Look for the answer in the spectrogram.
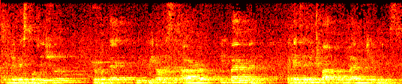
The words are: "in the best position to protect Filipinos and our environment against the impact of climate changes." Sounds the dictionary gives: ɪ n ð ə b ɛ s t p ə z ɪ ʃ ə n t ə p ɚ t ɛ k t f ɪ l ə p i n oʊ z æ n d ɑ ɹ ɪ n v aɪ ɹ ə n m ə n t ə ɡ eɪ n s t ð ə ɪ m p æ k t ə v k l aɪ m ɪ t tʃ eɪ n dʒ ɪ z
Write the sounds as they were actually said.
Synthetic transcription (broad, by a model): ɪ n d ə b ɛ s t p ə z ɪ ʃ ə n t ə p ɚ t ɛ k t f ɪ l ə p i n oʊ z ɑ ɹ ɪ n v aɪ ɹ ə n m ə n t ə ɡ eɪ n s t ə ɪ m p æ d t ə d k l aɪ m ɪ t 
